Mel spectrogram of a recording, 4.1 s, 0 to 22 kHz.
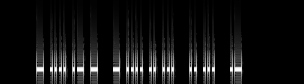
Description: Morse code, heard as a keyed tone, about 40 wpm, 700 Hz. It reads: THAT THIS IS A
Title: Sets of 4 Words 40wpm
